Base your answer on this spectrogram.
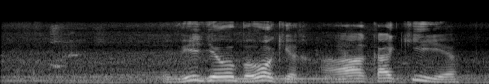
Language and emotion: Russian, neutral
